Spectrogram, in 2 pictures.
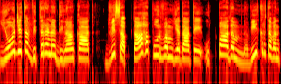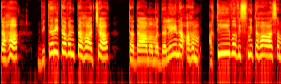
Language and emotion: Sanskrit, surprised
